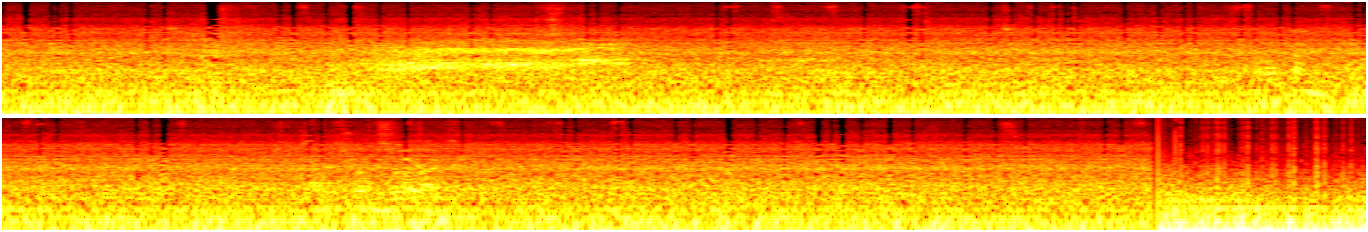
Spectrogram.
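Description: A car engine idles with a low hum inside the car.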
